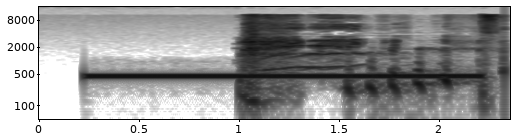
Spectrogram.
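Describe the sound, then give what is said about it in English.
Steady unbroken electronic tone of an incoming caller's phone-line signal, holding one pitch for about two seconds, with other clattering sounds layered over it partway through before it cuts off. “What's that sound? What's that sound? I've got a big blinking red light on my, my dashboard here. We got a caller.”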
